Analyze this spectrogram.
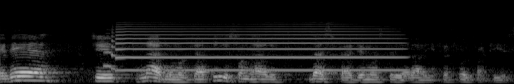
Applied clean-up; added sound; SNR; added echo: none; Trumpet; 4 dB; reverberation time 0.3 s.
